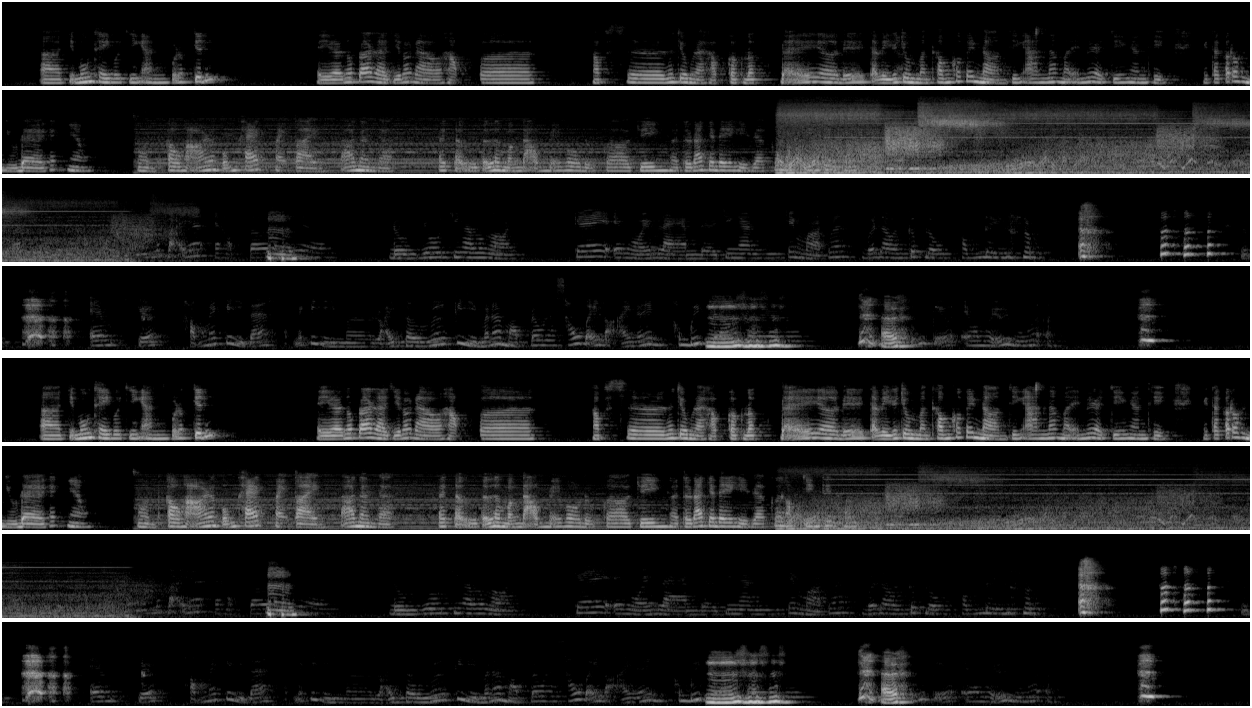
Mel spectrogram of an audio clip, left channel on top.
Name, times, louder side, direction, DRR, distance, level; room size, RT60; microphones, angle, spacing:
voice 1, 0.4-2.2 3.1-5.3 5.9-13.4 13.8-16.4 16.8-21.1 27.6-27.9 35.7-36.0 36.5-37.2 37.6-38.1 44.5-45.4 46.0-46.5 48.8-49.0, right 3 dB, 40° right, 0.6 m, -29 dB
voice 2, 3.8-4.4 8.8-9.1 11.3-11.5 14.5-15.3 22.2-25.2 25.5-28.3 28.8-30.1 30.7-35.3 37.4-37.8 38.3-45.5 46.1-48.0, left 1 dB, 55° left, 2.0 m, -49 dB
sound 1, 13.8-26.2, equal, ahead, 3.5 m, -43 dB
sound 2, 20.2-26.8, left 6 dB, 80° left, 0.5 m, -35 dB
16.5 x 7.8 x 5.4 m
head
